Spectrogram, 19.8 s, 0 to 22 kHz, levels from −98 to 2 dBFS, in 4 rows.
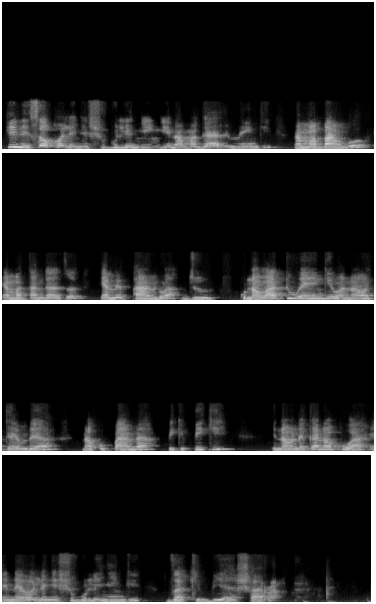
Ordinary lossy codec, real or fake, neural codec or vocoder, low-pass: Opus, 64 kbps; fake; codec, 16 kHz, 4 kbps, X-Codec, HuBERT features, trained on general audio; 7.2 kHz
